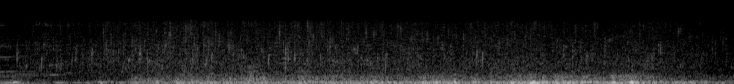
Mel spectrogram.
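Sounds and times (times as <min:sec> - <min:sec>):
steady heavy rain from a thunderstorm: 0:00.2 - 0:07.3
low rumble of thunder: 0:00.9 - 0:07.3.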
